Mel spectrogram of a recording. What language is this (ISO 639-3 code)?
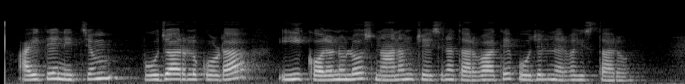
tel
